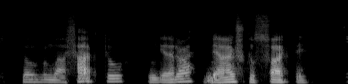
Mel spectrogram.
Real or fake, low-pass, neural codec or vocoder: fake; 10.8 kHz; codec, 24 kHz, 0.9 kbps, WavTokenizer, medium music audio release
